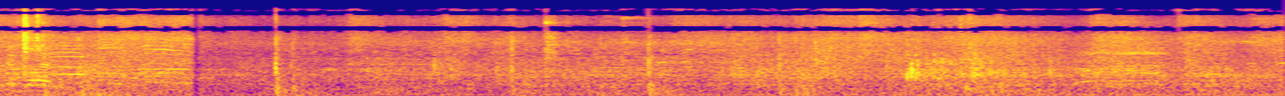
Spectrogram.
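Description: Bowling alley din: the steady rumble of balls rolling down the lanes, with voices in the background and a single sharp knock a little under two seconds in.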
